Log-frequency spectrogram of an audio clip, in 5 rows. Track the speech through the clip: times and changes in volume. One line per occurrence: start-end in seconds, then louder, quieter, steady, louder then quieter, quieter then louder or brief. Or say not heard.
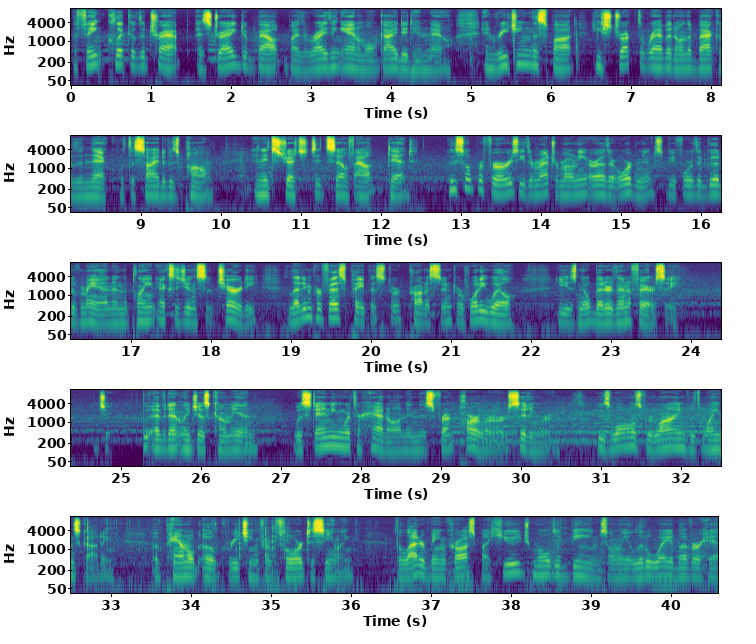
0.0-40.5 steady.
